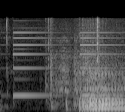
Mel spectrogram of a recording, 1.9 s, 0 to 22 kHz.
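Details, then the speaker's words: 2003 VW Jetta with an intermittent stall/no-start when the driver's door is opened, check engine light on: brief starter whirr, then the engine catches at once and settles into a steady idle; starts right up. "Starts right up. So, kind of weird."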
